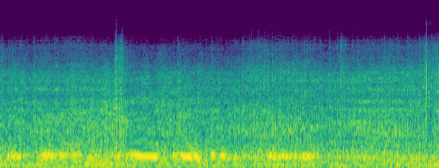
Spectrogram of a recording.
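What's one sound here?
A dirt bike engine revs and putters up close, rising and falling in pitch.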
